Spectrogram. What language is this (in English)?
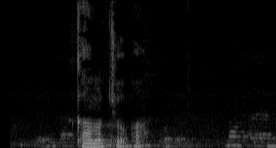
Georgian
